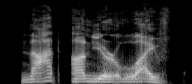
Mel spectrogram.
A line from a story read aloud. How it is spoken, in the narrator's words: I said with a laugh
